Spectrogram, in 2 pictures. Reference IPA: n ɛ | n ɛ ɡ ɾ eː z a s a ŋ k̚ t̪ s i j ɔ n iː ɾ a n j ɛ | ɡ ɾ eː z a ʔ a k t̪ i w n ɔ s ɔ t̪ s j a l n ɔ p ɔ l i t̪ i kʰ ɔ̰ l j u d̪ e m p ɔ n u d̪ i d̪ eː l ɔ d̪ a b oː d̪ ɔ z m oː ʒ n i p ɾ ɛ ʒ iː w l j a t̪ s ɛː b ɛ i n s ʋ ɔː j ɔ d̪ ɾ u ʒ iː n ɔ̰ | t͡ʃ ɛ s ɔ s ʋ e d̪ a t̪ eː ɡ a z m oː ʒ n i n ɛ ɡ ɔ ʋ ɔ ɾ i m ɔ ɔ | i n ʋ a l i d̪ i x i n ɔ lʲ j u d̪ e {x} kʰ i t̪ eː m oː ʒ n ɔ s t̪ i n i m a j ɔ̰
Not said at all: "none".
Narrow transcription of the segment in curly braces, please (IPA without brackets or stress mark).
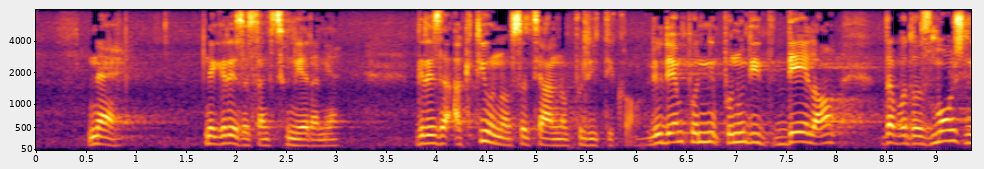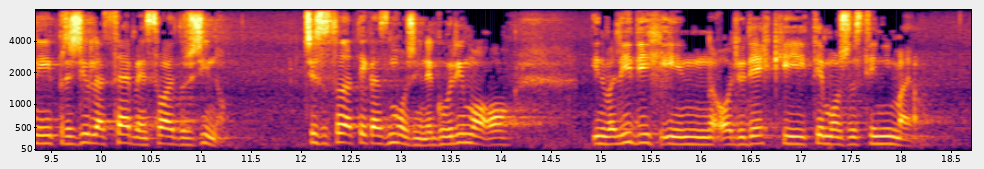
x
